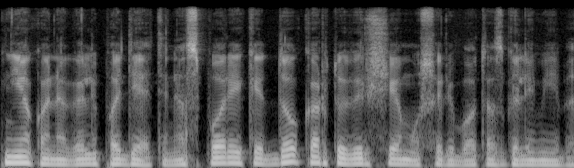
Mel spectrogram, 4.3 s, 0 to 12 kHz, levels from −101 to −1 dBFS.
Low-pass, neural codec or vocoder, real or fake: 9.9 kHz; none; real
